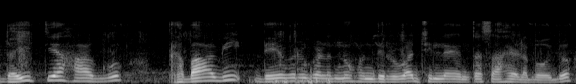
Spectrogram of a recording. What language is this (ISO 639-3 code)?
kan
